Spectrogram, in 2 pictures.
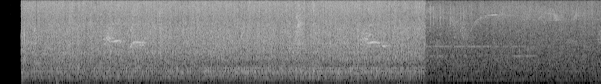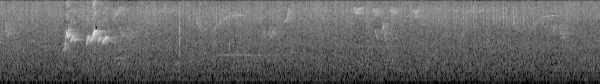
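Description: Bird calls from a forest: scattered faint chirps, and a short burst of two or three sharp, loud calls about halfway through, from the Araripe manakin perched in view. For the first third a loud steady rushing noise covers the calls, then cuts off suddenly.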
